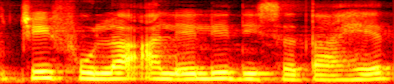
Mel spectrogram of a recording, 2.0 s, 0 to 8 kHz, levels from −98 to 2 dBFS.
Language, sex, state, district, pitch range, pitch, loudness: Marathi, female, Maharashtra, Solapur, 185-205 Hz, 195 Hz, -15 LUFS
